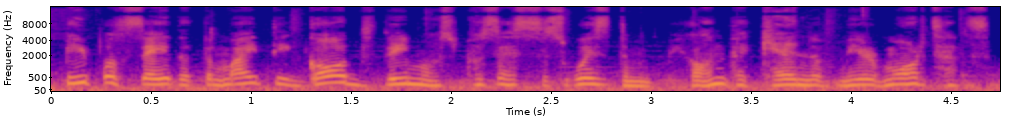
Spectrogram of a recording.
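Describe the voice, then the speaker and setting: A woman's voice: mid-range voice, moderate pace, a little mellow, soft background music, lightly acted. An actress playing a timid female cult follower in a game, stammering. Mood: meek.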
